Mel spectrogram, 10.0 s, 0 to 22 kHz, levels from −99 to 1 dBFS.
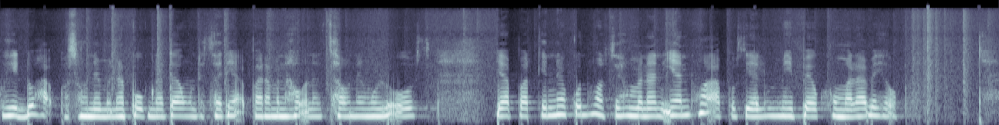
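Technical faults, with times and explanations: Throughout, gain pumping: the gain swings by about 15 dB, likely from excess microphone gain into a fast limiter.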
